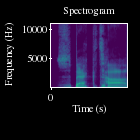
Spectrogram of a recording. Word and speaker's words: Spectre: let's go to specta specta that's how they say it in british um in british it's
